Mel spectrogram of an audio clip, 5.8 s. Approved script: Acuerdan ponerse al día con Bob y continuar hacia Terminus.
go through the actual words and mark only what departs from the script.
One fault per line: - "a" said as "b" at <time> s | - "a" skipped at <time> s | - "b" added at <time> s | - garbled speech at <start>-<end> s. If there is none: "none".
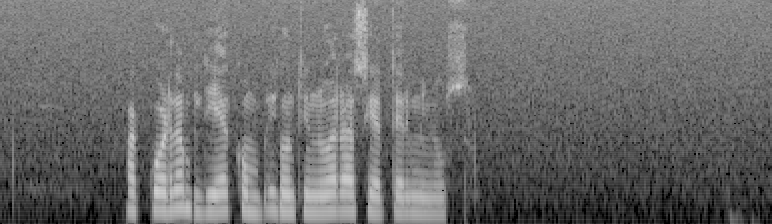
- "ponerse" skipped at 1.4 s
- "Bob" skipped at 2.0 s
